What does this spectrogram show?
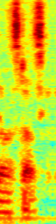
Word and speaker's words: Arstotzka: We're rolling in Arstotzkan passports. I think you meant to pronounce it Arstotzka.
